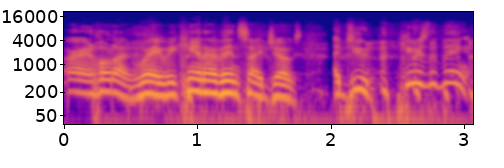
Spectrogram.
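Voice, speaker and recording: In an American accent, the speaker talks at a very fast pace with very wide pitch swings. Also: man. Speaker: podcast host, musician. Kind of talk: casual chat.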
